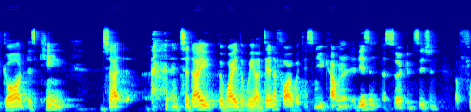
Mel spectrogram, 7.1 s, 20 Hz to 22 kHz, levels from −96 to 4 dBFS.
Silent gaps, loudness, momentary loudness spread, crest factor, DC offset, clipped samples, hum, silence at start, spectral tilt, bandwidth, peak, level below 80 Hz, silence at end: none; -28 LUFS; 14 LU; 22 dB; under 0.1%; under 0.1%; none; 0.05 s; -3 dB/octave; 8 kHz; -6 dBFS; -82 dBFS; 0.2 s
